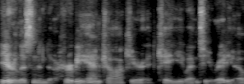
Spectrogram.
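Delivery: smooth, jazz-station radio DJ voice. Speaker shows their DJ voice, announcing tracks: smooth radio DJ voice. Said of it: "the D J voice is this".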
